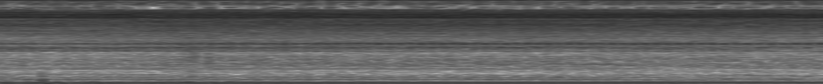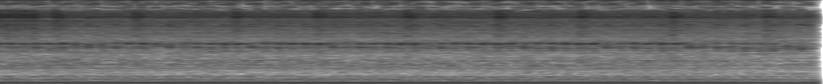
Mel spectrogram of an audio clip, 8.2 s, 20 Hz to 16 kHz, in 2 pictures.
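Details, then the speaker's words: 2007 Pontiac Solstice GXP after a rear differential swap: steady low idle with an even rumble and no knocks or rattles; runs smoothly and sounds healthy. "Sounds great. You hear that? I need to get a better microphone. It's so much better now."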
